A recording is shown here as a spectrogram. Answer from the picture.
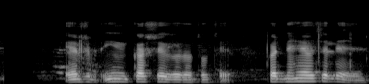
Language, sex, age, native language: Icelandic, female, 14, Icelandic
